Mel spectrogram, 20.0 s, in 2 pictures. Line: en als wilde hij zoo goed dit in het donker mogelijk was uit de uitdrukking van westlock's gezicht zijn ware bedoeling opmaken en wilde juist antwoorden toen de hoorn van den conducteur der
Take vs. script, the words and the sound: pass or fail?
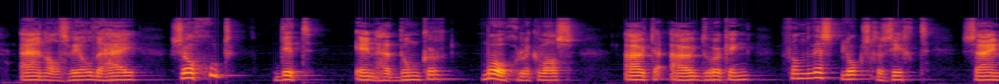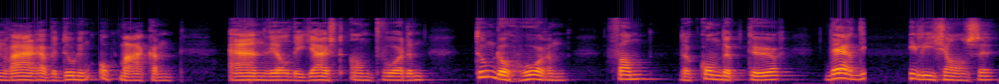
pass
